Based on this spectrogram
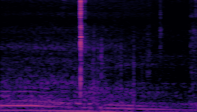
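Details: Restaurant kitchen hood upblast rooftop exhaust fan with brand-new replacement motor, first power-up: steady low hum at one even pitch, no squeal or chirp; fan motor running smoothly.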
